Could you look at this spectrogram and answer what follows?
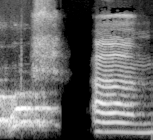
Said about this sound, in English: It's totally cool. We love a good dog bark.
